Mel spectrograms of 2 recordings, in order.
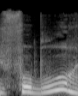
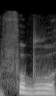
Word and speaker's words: faubourg: aux eaux usées voilà faubourg avec sauge et qu'on n'entend pas qui ne se prononce pas mais qui est bel et bien là à la fin du mot un carillon c ar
